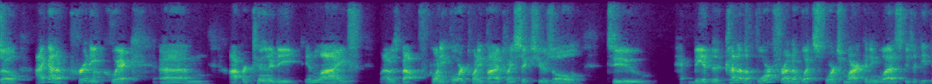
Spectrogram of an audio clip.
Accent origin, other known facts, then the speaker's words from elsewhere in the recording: Nebraska, United States; to take you back, I grew up in Nebraska. and went to school at the University of Nebraska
